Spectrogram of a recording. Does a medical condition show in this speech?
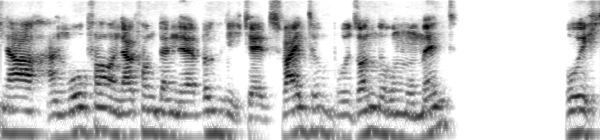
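Yes: spastic tetraparesis; birth accident, umbilical cord strangulation, brain oxygen lack up to 15 minutes, all four limbs; slightly hoarse from many speeches, runs half marathons, head twisting only in past; facial paralysis, speech control difficulties.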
